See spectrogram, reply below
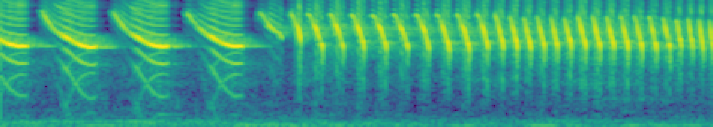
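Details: Tutoring song from a canary: three bold descending swoops, each ending on a held note, then a rapid rattling trill that speeds into a dense buzz.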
